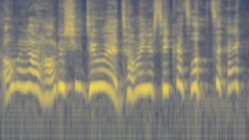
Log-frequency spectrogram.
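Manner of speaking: high, loud squealing fan laughing; gushing fan voice. Retold or imitated. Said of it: "And people were like".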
